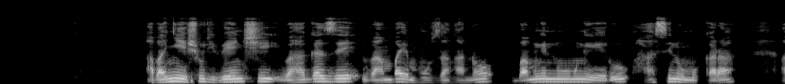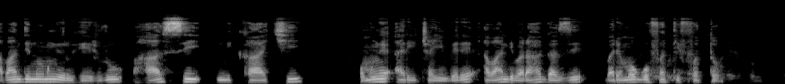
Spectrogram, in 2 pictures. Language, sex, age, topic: Kinyarwanda, male, 18-24, education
